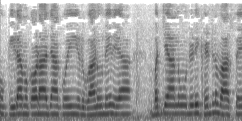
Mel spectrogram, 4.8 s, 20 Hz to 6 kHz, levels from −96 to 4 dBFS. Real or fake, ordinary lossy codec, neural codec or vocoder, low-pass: real; MP3, 24 kbps; none; 5.4 kHz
